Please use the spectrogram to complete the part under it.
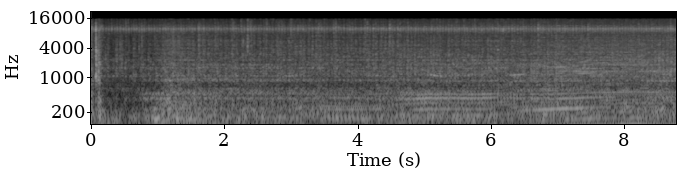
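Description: A small boat's engine drones as the boat gets underway.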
